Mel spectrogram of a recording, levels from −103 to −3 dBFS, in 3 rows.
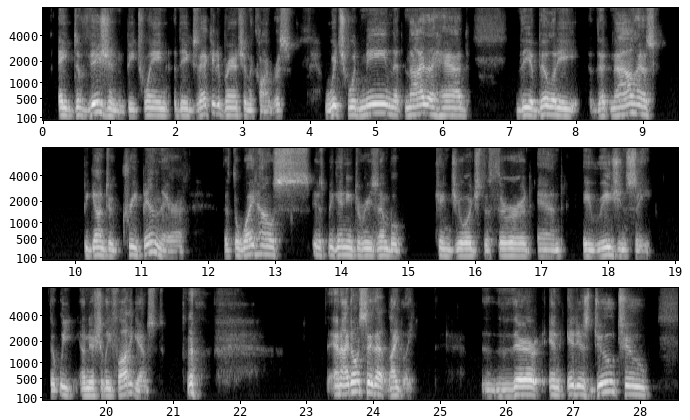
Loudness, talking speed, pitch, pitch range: -27 LUFS, 120 wpm, 145 Hz, 130-165 Hz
